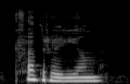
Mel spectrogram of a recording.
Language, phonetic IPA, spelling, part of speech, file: Polish, [kfaˈdrɨlʲjɔ̃n], kwadrylion, noun, LL-Q809 (pol)-kwadrylion.wav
